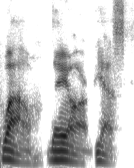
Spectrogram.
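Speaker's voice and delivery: low, deadpan awe. Retold or imitated.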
